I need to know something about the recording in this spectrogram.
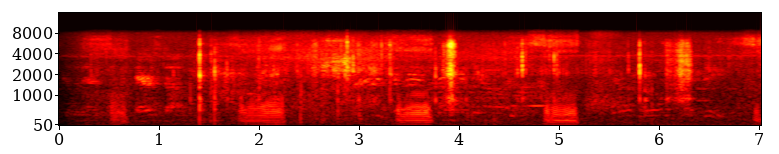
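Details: French Bulldog snoring while napping: three low, rattling, buzzing inward breaths about a second and a half apart, with faint clicks and room noise.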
